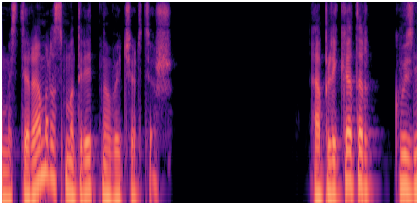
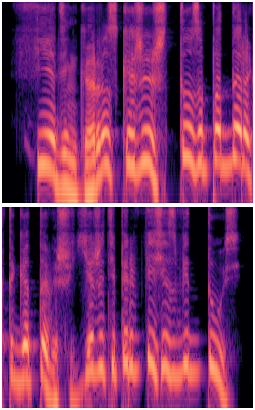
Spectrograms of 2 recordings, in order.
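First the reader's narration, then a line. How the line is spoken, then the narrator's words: Exclaiming. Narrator (Russian): воскликнул Петя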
